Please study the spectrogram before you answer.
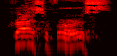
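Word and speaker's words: chrysoprasus: the ninth a topaz, the tenth a chrysophorus, that's pronounced correctly, the 11th a jacinth, the 12th an amethyst.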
